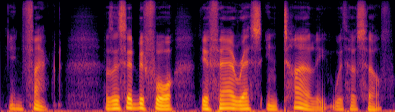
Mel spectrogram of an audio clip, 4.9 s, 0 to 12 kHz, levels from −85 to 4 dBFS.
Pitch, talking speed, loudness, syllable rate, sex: 110 Hz, 145 wpm, -17 LUFS, 4.9 syllables/s, male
